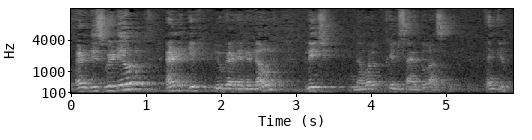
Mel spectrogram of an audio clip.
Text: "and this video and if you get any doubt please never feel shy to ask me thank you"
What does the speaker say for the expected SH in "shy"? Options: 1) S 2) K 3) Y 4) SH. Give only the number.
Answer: 1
